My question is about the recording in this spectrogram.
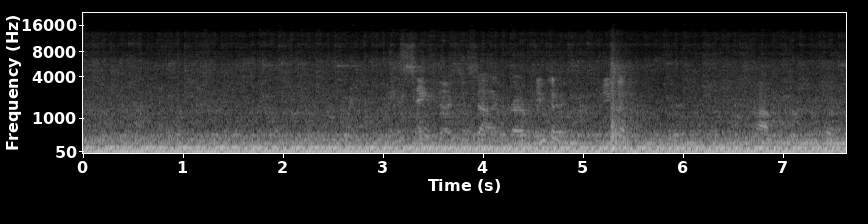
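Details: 1964 Chevelle Malibu SS convertible, 283 two-barrel V8 with a factory four-speed, running after the dry carb fuel bowl was filled, driven slowly with no brakes: deep, strong low rumble rolling steadily; the V8 runs smooth and healthy.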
